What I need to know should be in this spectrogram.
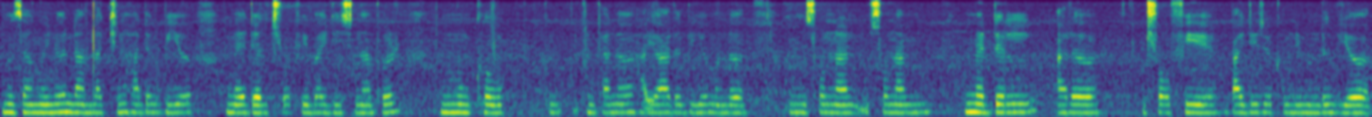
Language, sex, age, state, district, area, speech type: Bodo, female, 18-30, Assam, Chirang, rural, spontaneous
